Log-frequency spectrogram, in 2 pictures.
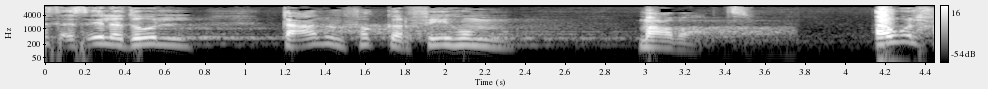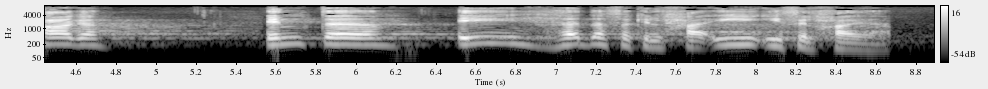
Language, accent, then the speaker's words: Arabic; Egypt; عندنا في مصر أكتر من 5 مليون عانس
